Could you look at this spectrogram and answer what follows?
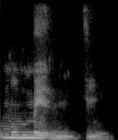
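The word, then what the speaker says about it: momento: Aquí encontramos una situación y es que vamos a comenzar a ver que las O, palabras que terminan con O en portugués se convierten en U. Siempre suenan a U.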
